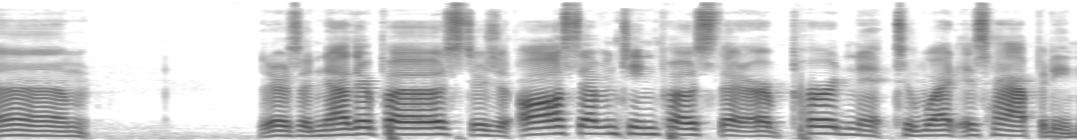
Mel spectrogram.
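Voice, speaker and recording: The speaker talks fairly slowly with an American accent. The recording is very clean, with a silent background and a dry, close sound with no echo. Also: woman. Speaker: political commentary vlogger. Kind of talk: casual monologue reading posts. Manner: loud; animated.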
